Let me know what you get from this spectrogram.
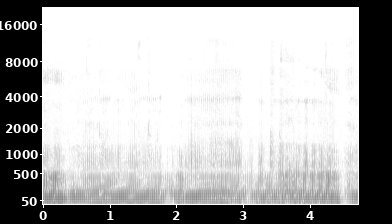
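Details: Low, throbbing serval purr heard at close range, strong bass tones sustained with brief dips around the second and fourth-and-a-half second.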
